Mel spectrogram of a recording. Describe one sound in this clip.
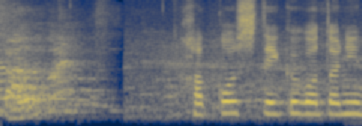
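A young boy speaks calmly into a microphone.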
